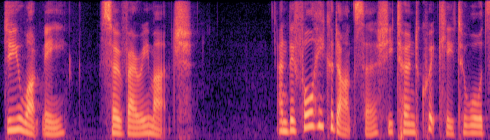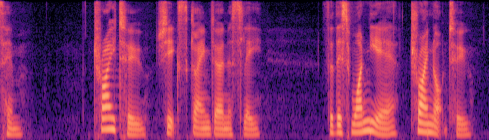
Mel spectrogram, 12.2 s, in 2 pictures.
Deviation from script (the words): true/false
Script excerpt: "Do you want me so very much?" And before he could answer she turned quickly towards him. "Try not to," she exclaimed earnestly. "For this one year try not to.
true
